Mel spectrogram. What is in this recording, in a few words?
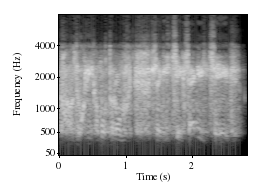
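Hungarian damaged engine mood med, speech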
